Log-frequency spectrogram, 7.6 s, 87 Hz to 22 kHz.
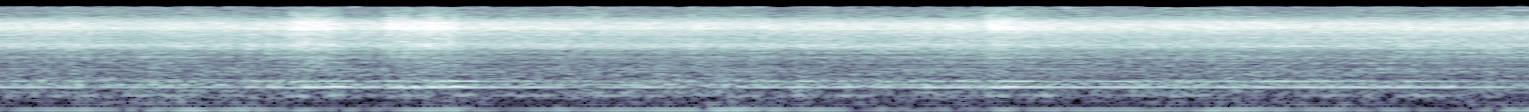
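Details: New Candy Trio 9501/1X running: a steady low electric hum with a droning resonant buzz and some swelling, nothing rhythmic. Loud operation with humming and resonance, cause unclear.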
